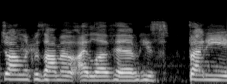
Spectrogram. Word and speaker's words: Leguizamo: I can't pronounce his name, so if I butcher it, let me know. John Leguizamo. Leguizamo?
